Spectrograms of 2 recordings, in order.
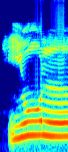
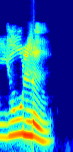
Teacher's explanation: Lam sukunnya terang jelas. Sisi ujung lidah sentuhkan ke gusi atas. Yul. Bukan yule. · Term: lam sukunya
